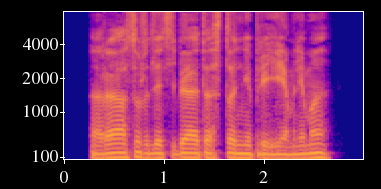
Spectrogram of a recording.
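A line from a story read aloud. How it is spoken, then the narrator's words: Wry snort. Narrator (Russian): хмыкнул Тир Велден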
